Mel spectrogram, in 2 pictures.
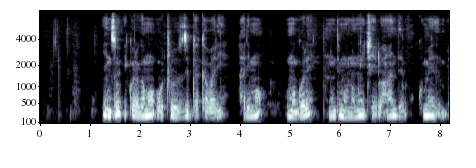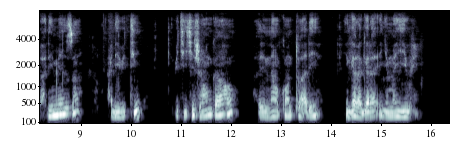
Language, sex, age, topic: Kinyarwanda, male, 25-35, finance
